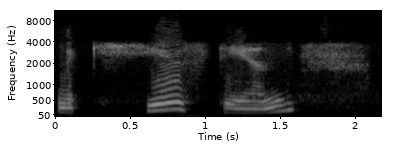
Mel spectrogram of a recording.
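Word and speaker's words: McCuistion: And we should really give a shout out to Lolita Ritmanis and Michael, I think his last name is pronounced McCustian, Christopher Carter.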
